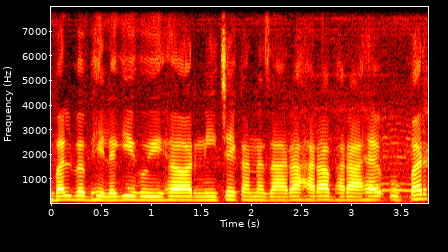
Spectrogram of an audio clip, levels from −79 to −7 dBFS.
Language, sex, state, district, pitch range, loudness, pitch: Hindi, male, Madhya Pradesh, Katni, 145-150 Hz, -18 LUFS, 145 Hz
